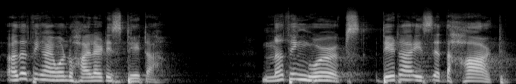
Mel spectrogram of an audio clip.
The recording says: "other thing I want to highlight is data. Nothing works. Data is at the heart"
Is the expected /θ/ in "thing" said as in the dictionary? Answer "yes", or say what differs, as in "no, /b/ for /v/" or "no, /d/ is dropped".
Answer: no, /t/ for /θ/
